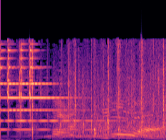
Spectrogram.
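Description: A bright bell-like chime rings right at the start, then an audience cheers and applauds, with voices calling out over the clapping.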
